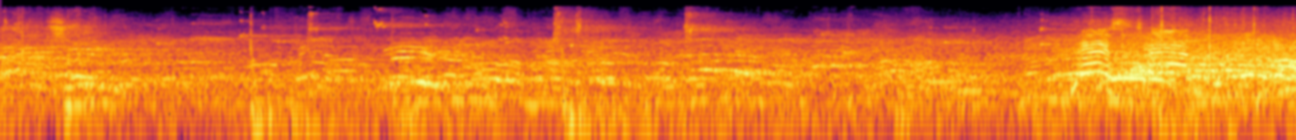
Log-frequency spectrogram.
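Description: Basketball game sounds in a gym: a ball dribbled on the hardwood court, sneakers squeaking, and crowd voices echoing in the hall. The squeaks and noise grow louder near the end.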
